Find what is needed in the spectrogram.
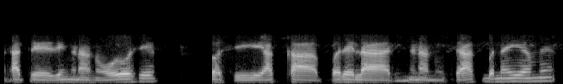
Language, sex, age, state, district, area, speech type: Gujarati, male, 30-45, Gujarat, Rajkot, urban, conversation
